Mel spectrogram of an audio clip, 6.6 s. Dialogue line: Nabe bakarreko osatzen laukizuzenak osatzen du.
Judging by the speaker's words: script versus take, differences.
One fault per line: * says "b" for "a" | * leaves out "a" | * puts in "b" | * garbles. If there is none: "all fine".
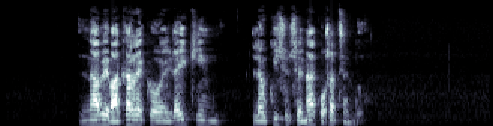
* says "eraikin" for "osatzen"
